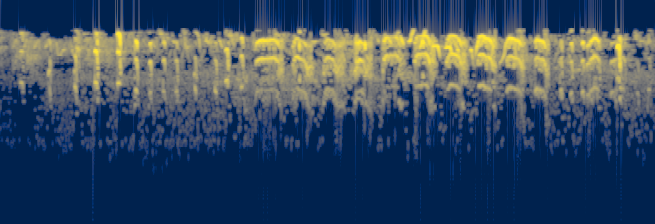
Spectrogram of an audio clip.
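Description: Common terns call continuously in harsh, grating squawks, many rapid overlapping cries running together for about ten seconds, fairly loud and high-pitched, with no voices present.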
